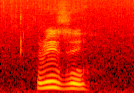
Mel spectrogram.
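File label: "reason", Nigerian Pidgin, female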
